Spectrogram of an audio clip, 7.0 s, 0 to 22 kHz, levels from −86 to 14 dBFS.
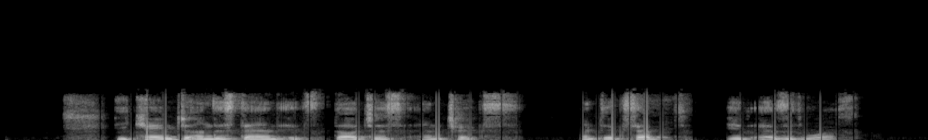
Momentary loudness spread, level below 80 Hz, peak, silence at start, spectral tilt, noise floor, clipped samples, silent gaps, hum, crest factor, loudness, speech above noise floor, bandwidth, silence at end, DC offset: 18 LU; -48 dBFS; -2 dBFS; 0.5 s; -5.5 dB/octave; -45 dBFS; under 0.1%; none; none; 18 dB; -20 LUFS; 26 dB; 7.8 kHz; 0.6 s; under 0.1%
